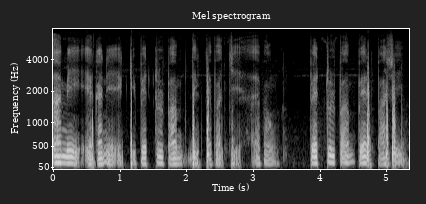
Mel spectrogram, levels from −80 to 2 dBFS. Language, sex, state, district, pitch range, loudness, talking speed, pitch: Bengali, male, Tripura, West Tripura, 115-135 Hz, -21 LUFS, 125 wpm, 120 Hz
